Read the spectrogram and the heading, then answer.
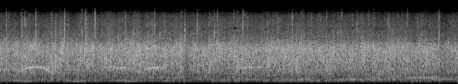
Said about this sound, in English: So it was discussed. Yeah, big round of applause for that, I think.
